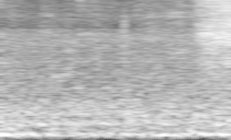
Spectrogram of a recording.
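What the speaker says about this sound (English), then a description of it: "Alright, so the train's finally stopped. It's so loud." A loud, low rumble of a passenger train on the Da Nang to Dong Hoi line in Vietnam rolls on steadily, a deep droning roar filling the space.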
